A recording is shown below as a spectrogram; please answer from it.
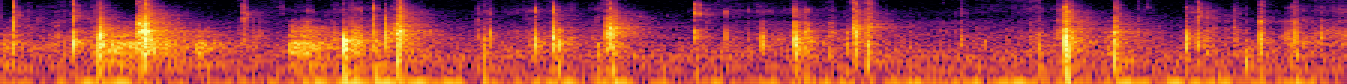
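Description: Tarot cards being handled and shuffled in the hands: a run of light, irregular clicks and rustles of card against card.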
